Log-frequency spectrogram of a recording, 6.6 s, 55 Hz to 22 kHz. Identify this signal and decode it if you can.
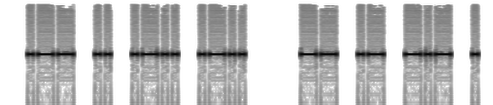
Morse code, heard as a keyed tone, about 18 wpm, spaced as for 15 wpm, 1000 Hz. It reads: WILL MAKE
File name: qotdfiles / 15wpm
